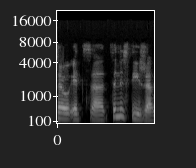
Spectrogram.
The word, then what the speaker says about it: synesthesia: There's actually an A in the middle of the word, so you mispronounce it like synesthesia. – Yeah. – But it's synesthesia, like anesthesia, but uh-huh.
